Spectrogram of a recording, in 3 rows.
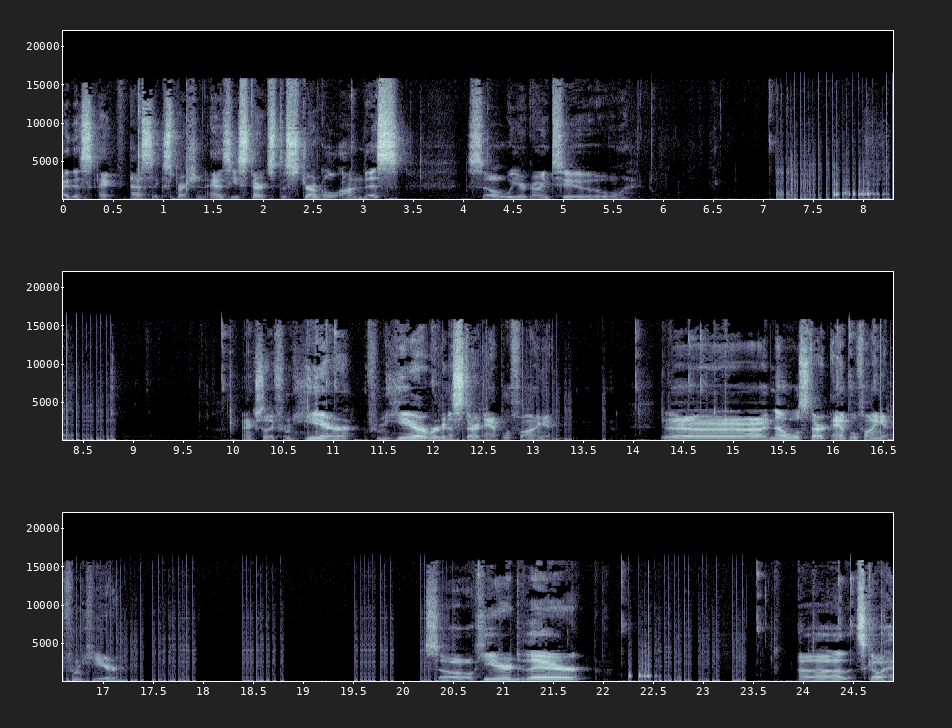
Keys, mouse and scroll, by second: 1.0 KP_Decimal, 1.9-2.2 scroll down 4, 7.0-9.9 drag, 10.6 i, 11.9-14.0 drag, 14.5 right click, 14.8 g, 16.4-20.7 drag, 22.1-23.5 drag, 24.5 right click.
